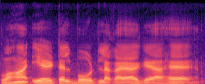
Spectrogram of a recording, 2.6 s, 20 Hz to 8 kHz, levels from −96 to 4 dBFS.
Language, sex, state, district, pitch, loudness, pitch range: Hindi, male, Arunachal Pradesh, Lower Dibang Valley, 125 Hz, -16 LUFS, 110-135 Hz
